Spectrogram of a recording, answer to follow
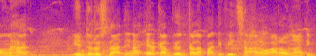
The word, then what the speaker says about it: El Campeon: And then El Campeon, ay aliw naman, El Campeon Pigeon Feeds, yun ang tamang pronunciation mga kalapatids.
